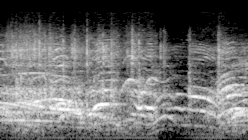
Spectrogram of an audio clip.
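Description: Only speech: a man talking steadily into a microphone over a public-address system.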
